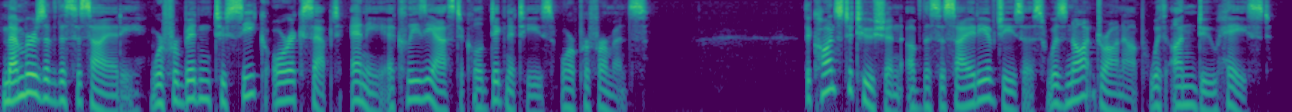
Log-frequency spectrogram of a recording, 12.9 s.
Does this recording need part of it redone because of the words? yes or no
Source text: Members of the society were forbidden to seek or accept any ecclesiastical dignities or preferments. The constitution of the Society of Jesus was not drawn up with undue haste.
no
